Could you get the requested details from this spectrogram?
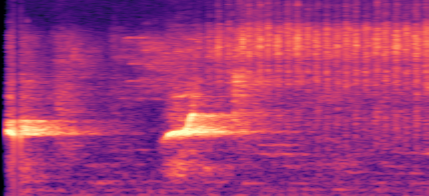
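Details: Black-winged myna song: two clear whistled notes held at a steady pitch, the second rising slightly at its start, followed by a raspy, buzzing chatter that fades out.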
